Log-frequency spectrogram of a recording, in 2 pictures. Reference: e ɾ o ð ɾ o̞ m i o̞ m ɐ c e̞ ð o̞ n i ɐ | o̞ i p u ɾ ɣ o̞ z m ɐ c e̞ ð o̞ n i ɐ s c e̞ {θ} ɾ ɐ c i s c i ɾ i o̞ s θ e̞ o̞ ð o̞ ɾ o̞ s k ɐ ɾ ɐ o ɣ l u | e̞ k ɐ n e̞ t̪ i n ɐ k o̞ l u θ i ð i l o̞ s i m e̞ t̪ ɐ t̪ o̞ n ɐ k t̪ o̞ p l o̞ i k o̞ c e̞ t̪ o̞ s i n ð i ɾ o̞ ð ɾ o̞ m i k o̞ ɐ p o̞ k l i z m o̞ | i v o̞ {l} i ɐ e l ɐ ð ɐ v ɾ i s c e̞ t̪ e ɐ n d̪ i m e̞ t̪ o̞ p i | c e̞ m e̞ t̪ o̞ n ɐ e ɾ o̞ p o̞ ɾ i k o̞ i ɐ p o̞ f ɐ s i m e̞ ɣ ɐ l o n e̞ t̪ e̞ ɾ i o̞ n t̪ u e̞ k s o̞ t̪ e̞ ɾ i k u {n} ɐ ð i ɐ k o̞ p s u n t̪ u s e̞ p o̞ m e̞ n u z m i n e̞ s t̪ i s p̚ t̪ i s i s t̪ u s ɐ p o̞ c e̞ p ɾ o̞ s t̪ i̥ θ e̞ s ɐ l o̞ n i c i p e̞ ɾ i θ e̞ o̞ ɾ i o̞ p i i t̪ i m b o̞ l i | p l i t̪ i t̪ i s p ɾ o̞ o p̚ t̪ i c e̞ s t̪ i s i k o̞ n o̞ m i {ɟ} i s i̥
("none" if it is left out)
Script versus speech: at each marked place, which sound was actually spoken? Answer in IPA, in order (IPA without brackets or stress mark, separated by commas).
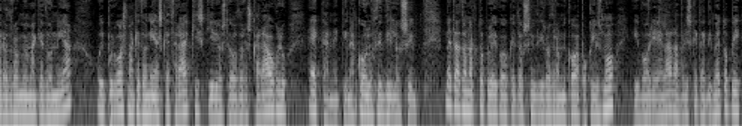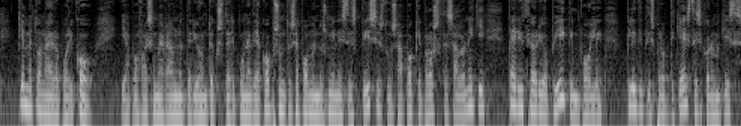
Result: θ, ɾ, n, c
